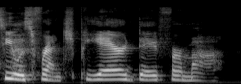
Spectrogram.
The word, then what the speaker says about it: Fermat: math class I've ever been in, it's been Fermat. Don't pronounce the T at the end.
